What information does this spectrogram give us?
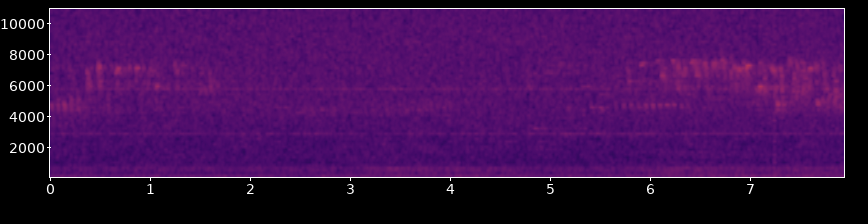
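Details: Early morning at 06:02 on 27 October 2022: a continuous low traffic rumble with faint hiss, and no animal sounds.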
